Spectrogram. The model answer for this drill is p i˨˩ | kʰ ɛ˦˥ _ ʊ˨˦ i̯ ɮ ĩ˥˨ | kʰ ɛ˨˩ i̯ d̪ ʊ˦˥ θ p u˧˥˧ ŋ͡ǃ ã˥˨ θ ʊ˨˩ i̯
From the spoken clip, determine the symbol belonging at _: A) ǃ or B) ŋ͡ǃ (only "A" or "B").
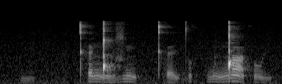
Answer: B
